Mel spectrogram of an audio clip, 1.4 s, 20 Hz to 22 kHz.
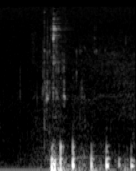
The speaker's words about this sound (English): They're chewing on candy. They're animals. They can't even just, you know, I'm really assessing your guys' impulse control, and you guys have none. We have 50 wrappers on the table. Like, they've not eaten a day in their life. There are Starbursts.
